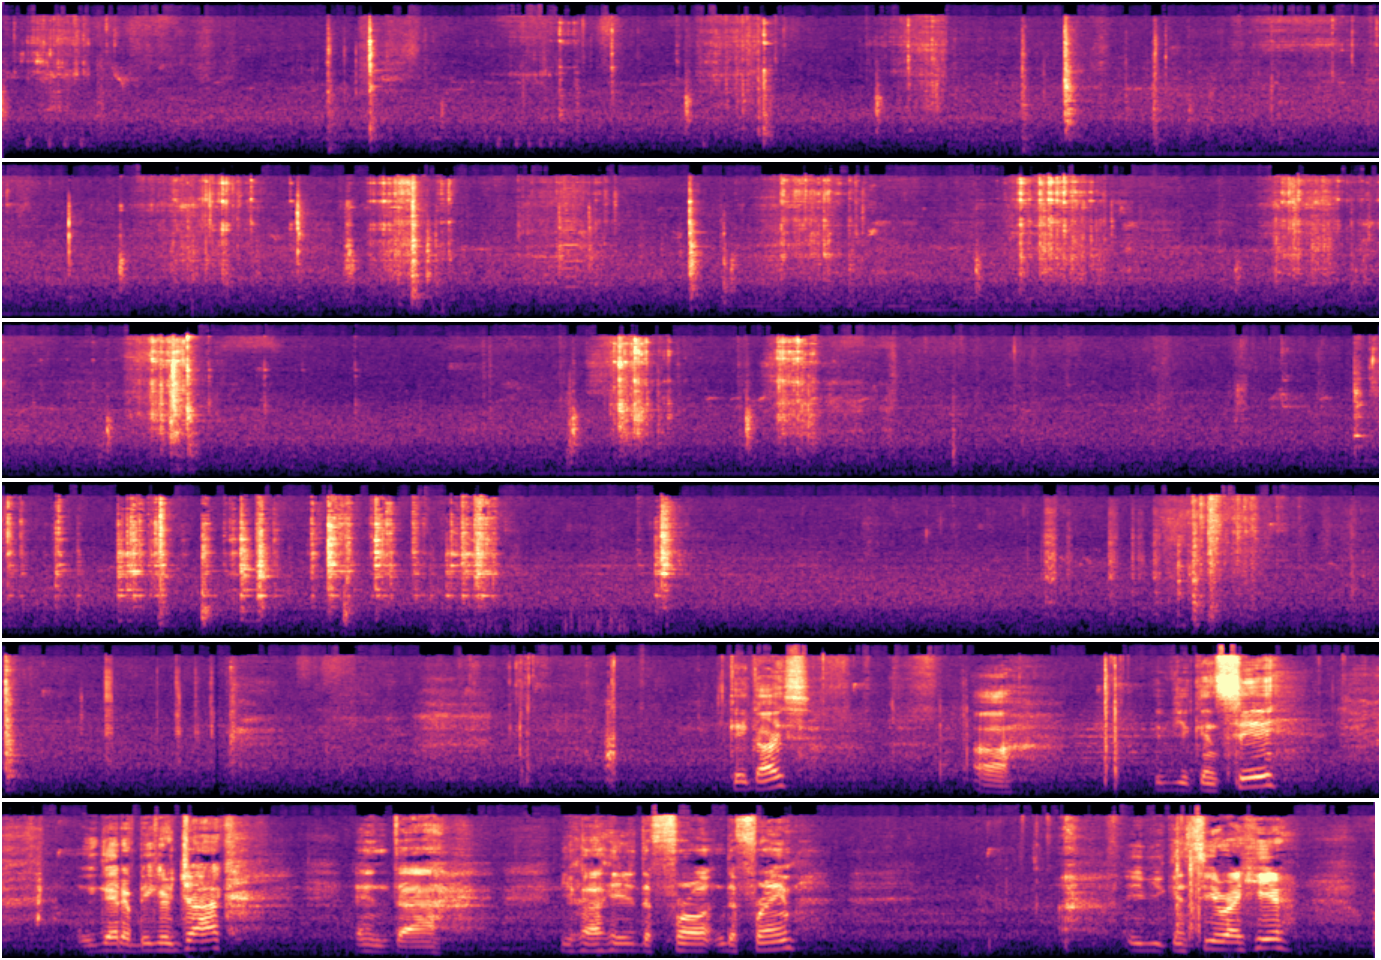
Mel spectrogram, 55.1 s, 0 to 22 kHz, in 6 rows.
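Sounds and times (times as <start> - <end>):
metallic clicks and rattles: 5.8 - 16.8, 27.4 - 31.0.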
